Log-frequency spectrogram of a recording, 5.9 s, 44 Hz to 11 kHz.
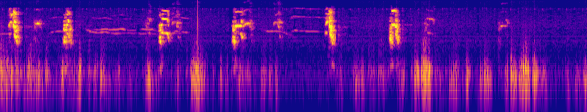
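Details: Nest of peregrine falcons on the Palace of Culture and Science in Warsaw, Poland, 26 April 2024, with food delivered and chicks fed; irregular harsh calls mixed with thin high whistles and muffled knocking and shuffling sounds.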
